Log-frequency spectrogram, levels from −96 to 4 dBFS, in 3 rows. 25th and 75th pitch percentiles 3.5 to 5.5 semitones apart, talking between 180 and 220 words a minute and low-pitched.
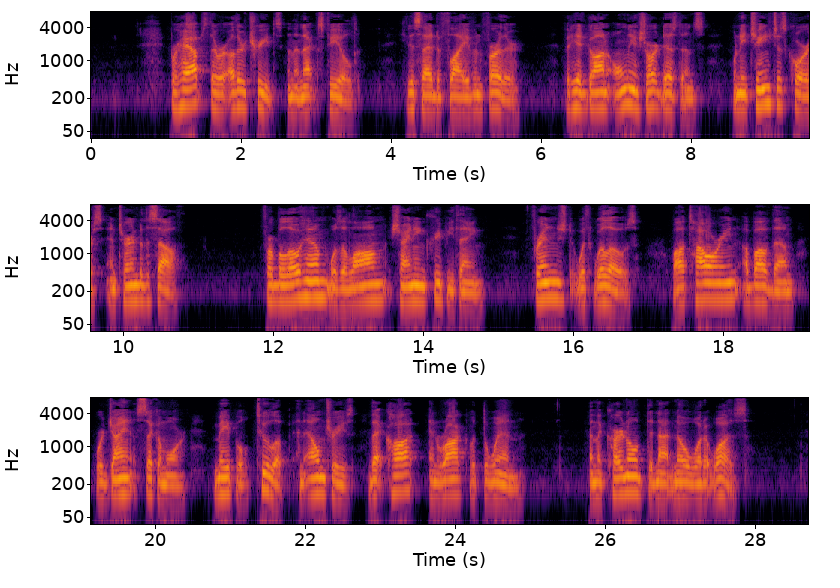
No: average, 4.4 semitones; average, 155 wpm; low, 130 Hz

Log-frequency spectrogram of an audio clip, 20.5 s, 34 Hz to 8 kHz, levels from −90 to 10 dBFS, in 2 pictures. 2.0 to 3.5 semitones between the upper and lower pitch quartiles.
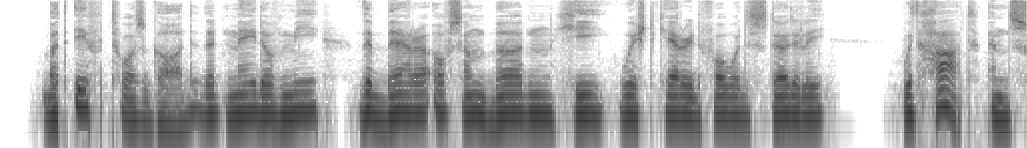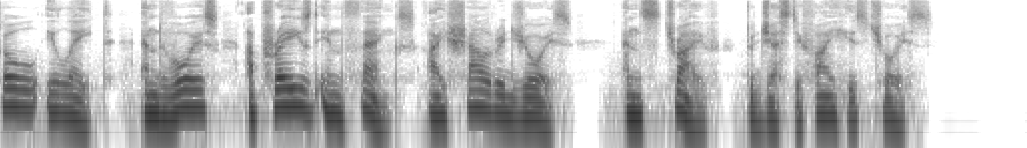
Yes: narrow, 2.6 semitones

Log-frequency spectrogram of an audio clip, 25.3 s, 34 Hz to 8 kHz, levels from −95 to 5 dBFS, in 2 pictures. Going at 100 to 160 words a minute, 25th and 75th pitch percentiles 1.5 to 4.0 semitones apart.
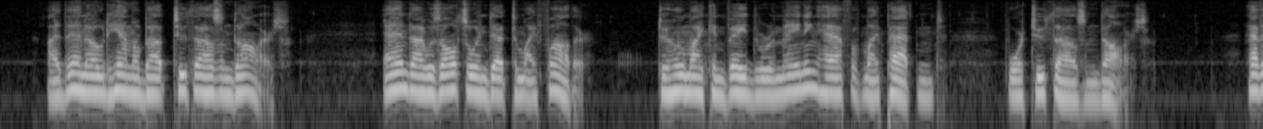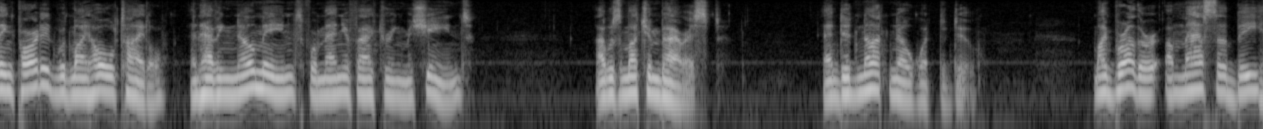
Yes: average, 140 wpm; average, 3.0 semitones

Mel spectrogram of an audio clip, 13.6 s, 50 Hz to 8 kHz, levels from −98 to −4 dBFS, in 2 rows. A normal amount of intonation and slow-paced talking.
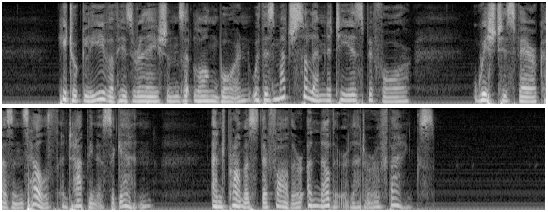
Yes: average, 3.7 semitones; slow, 130 wpm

